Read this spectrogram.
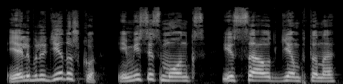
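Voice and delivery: put-on high, childish refusal; high child voice, stubborn; little boy. A narrator's reading. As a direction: push the stranger away. Child rejects stranger father.

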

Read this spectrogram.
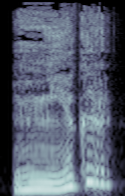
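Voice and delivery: НЕГР lifted into a puzzled question; questioning intonation. A narrator's reading. Nasa doesn't know the word, НЕГР rising questioningly. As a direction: say «Негр» with a clear rise at the end. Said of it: "В голосе Магини появились вопросительные интонации".

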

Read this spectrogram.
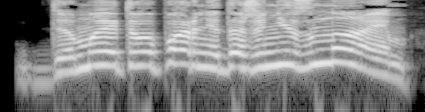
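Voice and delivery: high, loud desperate yell. Acted. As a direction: yell it in panic. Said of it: "завопил Андрей".

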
